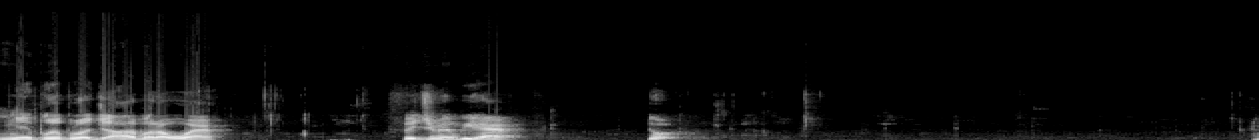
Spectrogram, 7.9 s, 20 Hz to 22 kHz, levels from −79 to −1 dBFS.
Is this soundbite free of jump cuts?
yes; 0 cuts

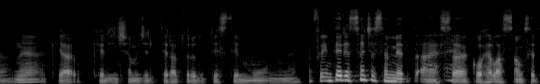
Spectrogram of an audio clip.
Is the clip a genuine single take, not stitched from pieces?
no; 1 cut; at 3.2 s

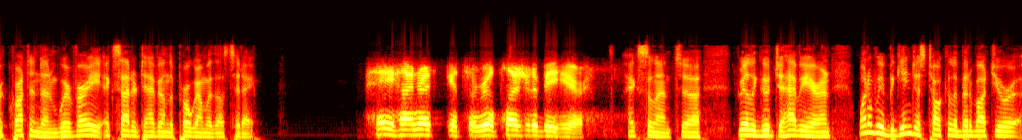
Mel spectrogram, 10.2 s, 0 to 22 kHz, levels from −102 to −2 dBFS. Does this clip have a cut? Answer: yes; 1 cut; at 8.0 s

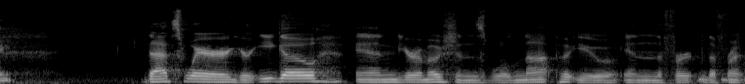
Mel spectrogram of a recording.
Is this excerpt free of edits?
yes; 0 cuts

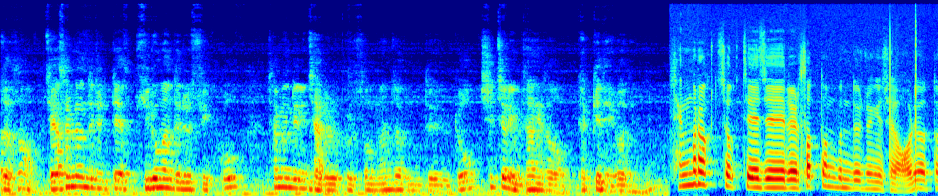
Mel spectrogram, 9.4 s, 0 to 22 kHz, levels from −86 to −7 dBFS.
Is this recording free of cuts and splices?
no; 2 cuts; at 4.8 s, 6.5 s

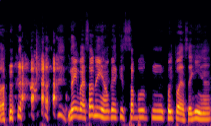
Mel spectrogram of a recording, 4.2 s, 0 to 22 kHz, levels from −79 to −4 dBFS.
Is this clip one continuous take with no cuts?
yes; 0 cuts

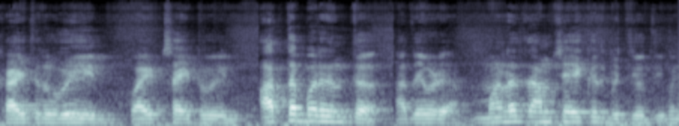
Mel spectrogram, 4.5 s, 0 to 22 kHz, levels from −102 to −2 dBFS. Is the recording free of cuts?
no; 2 cuts; at 1.6 s, 2.6 s

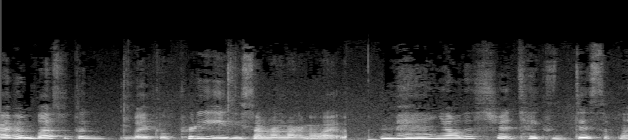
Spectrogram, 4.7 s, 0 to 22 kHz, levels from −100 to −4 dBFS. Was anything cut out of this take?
yes; 1 cut; at 2.5 s

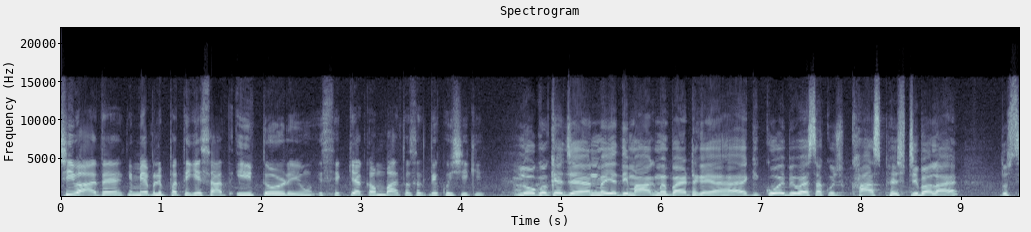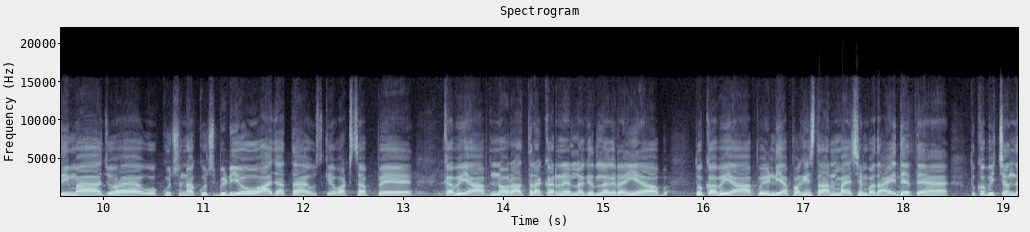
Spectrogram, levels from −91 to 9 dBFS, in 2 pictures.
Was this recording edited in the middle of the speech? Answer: yes; 1 cut; at 4.6 s

